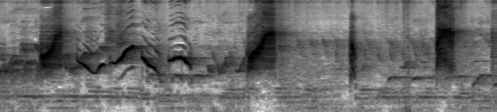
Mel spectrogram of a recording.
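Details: Pied triller (kapas tembak) singing in besetan style, used for training caged birds: loud rasping bursts alternate with looping, twisting whistled notes. A thin steady tone and faint low rumble run underneath.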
